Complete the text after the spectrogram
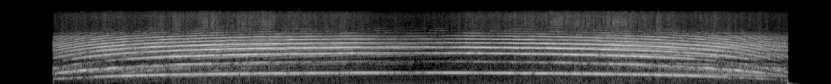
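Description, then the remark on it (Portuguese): A loud, sustained siren sound effect used as a spoiler warning wails for about seven seconds, its tone rising, dipping slightly, then swelling again before cutting off abruptly. No one speaks over it. “E eu vou botar uma sirene Bora, muito alta para falar de spoiler.”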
